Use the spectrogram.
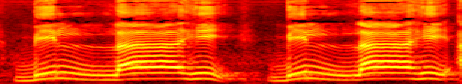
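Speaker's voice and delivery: billahi with long doubled l pressed; slow billahi, lean on the ll; pressed shadda. Shown as a demonstration. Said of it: "bacanya ... ditekan".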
